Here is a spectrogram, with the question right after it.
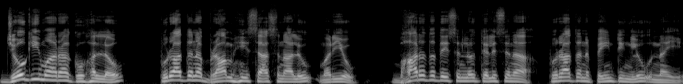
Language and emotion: Telugu, neutral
